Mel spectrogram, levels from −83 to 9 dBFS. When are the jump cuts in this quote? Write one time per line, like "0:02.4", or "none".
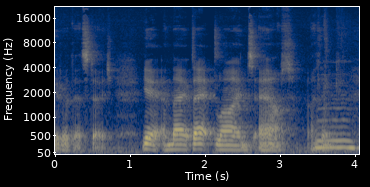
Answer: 0:01.8
0:02.1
